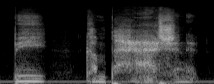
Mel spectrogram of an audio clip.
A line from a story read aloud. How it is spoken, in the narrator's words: Morrie whispered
